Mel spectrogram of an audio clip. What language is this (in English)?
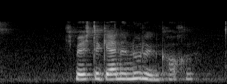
German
